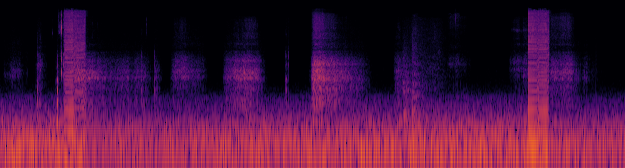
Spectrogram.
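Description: An electronic keypad gives a harsh, rattling buzz.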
